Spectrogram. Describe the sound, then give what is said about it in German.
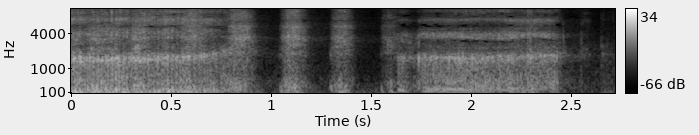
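A voice makes a rough, rasping growl, imitating the grinding scrape of stones being dragged by a security guard in catacombs: a long sustained rasp, two short bursts, then another drawn-out scrape, fairly loud. “Und wir waren halt da unterwegs, dann, also in diesen Katakomben, da hörst du halt die ganze Zeit so krrr, äh?”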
